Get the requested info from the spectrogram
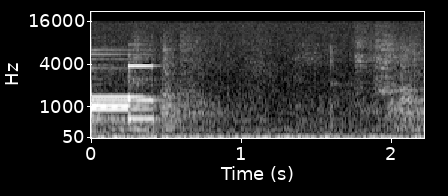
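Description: The tail of a chime of several steady ringing tones, which cuts off abruptly about half a second in, leaving faint room noise.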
